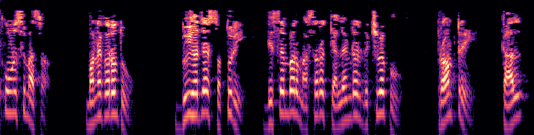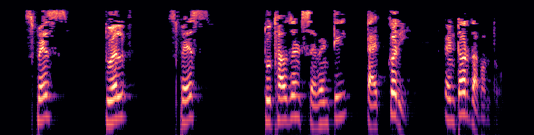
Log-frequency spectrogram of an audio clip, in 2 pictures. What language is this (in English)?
Odia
